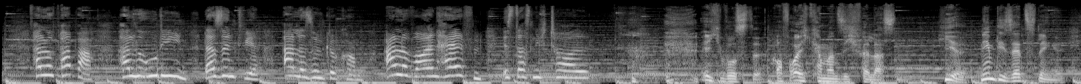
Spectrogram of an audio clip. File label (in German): hoerspiel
